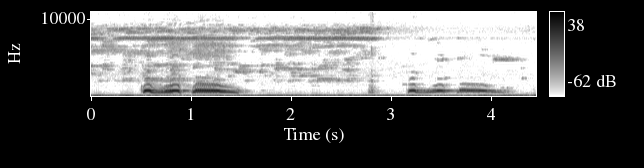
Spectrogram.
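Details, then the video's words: Spotted dove calling: a quick pair of hollow, wavering coos followed by a longer drawn-out coo, then after a pause two softer, lower coos, over a low rumbling background and a faint high whine. "SUARA BURUNG DERKUKU"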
